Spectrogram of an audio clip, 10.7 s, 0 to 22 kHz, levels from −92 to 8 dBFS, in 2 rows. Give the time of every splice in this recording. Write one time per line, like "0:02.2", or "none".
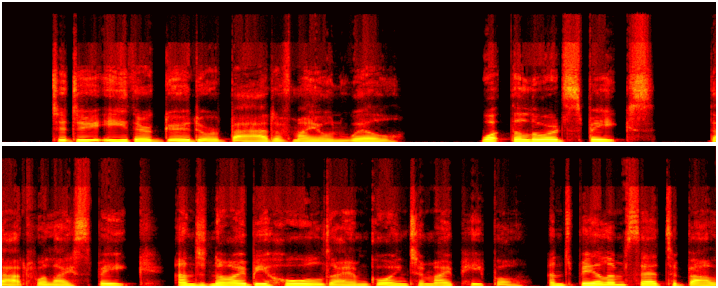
0:06.6
0:09.4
